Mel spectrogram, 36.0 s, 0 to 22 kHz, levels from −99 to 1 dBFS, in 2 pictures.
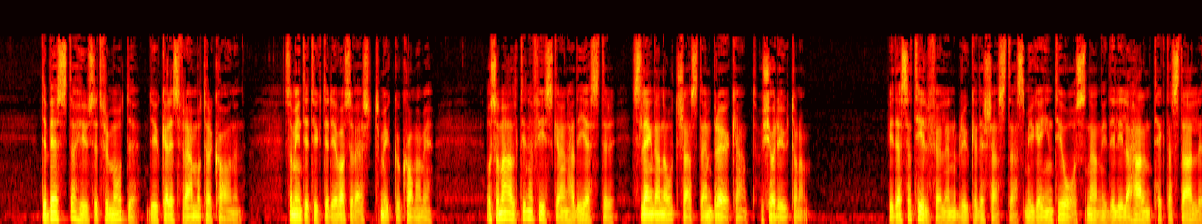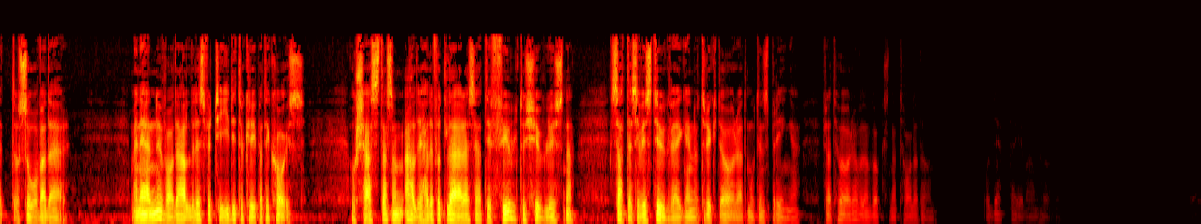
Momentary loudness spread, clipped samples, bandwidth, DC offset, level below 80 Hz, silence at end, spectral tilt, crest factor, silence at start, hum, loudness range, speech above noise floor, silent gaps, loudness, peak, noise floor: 12 LU; under 0.1%; 11.5 kHz; under 0.1%; -48 dBFS; 5.25 s; -4.5 dB/octave; 24 dB; 0.65 s; none; 5 LU; over 64 dB; none; -26 LUFS; -2 dBFS; under -90 dBFS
